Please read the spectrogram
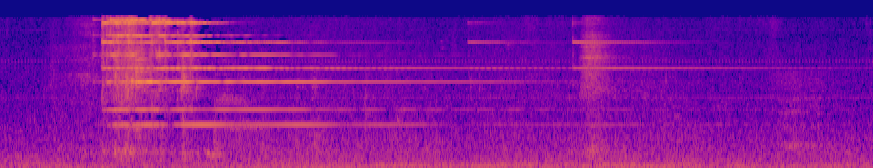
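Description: Altar bells rung at the priest's Communion: a sudden jangling ring about a second in that lasts about a second and fades slowly, then a second, shorter ring near the end.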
